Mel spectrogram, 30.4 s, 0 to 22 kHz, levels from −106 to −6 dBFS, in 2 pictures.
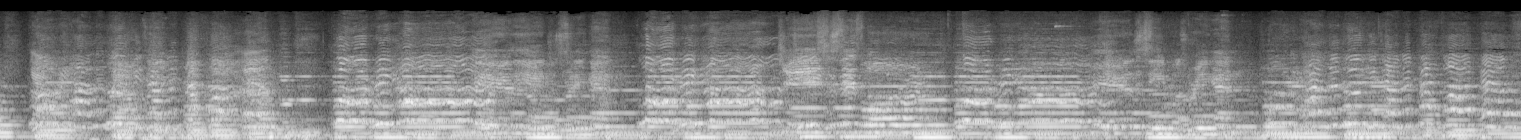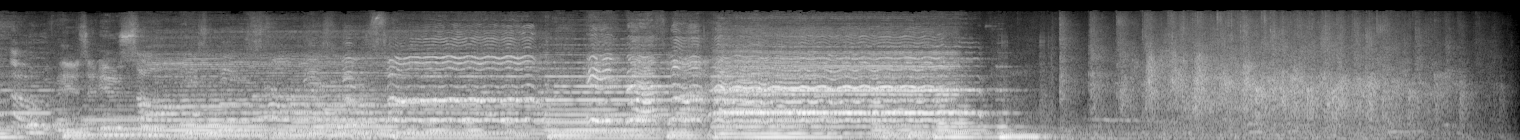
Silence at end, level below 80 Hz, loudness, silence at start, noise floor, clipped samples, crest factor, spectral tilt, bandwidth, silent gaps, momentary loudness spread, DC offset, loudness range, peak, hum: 0.55 s; -32 dBFS; -16 LUFS; 0 s; -53 dBFS; under 0.1%; 16 dB; -6 dB/octave; 14.5 kHz; none; 15 LU; under 0.1%; 9 LU; 0 dBFS; none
